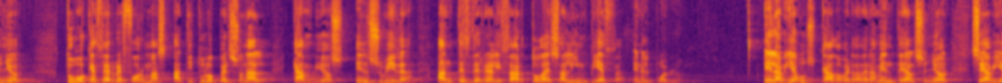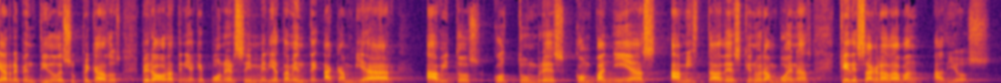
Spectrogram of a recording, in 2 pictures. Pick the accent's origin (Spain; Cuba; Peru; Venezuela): Spain; Andalusia; accent: Andalusian; Aún con mi acento andaluz me entiendes, ¿verdad?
